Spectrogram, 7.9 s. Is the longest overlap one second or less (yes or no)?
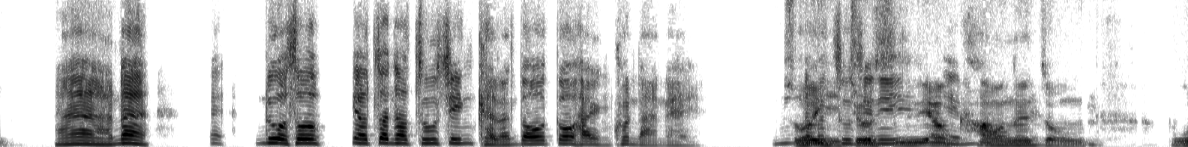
no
